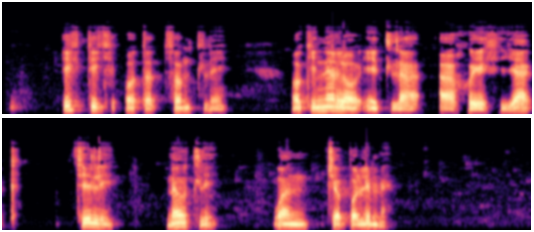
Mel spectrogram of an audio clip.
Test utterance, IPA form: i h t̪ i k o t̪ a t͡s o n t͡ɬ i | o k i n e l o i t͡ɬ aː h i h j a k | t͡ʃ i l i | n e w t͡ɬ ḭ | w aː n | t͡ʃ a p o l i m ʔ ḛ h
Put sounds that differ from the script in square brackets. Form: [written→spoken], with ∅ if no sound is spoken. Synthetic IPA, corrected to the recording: i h t̪ i k o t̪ a t͡s o n t͡ɬ i | o k i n e l o i t͡ɬ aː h i h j a k | t͡ʃ i l i | n e w t͡ɬ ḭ | w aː n | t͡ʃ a p o l i m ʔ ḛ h

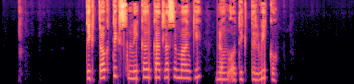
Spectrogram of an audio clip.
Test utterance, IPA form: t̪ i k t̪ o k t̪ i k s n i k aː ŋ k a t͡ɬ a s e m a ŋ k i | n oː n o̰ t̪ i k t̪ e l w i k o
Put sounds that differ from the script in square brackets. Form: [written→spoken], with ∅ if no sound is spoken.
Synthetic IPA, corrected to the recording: t̪ i k t̪ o k t̪ i k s n i k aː ŋ k a t͡ɬ a s e m a ŋ k i | n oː n o̰ t̪ i k t̪ e l w i k o

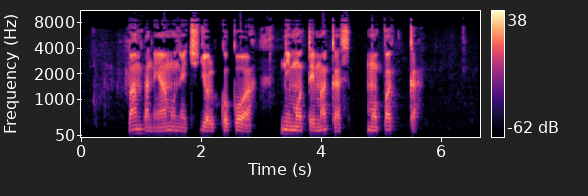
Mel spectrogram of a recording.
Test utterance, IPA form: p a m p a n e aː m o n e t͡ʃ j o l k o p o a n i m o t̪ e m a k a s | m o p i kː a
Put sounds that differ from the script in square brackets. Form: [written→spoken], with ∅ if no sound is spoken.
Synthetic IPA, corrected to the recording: p a m p a n e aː m o n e t͡ʃ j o l k o p o a n i m o t̪ e m a k a s | m o p [i→a] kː a

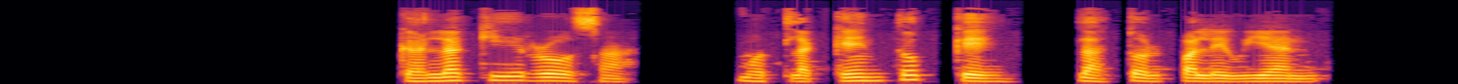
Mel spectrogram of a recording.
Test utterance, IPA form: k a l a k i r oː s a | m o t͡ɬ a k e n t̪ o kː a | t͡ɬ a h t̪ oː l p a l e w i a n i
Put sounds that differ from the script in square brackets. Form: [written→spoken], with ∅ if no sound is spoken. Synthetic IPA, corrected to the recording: k a l a k i r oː s a | m o t͡ɬ a k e n t̪ o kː [a→e] | t͡ɬ a h t̪ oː l p a l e w i a n i

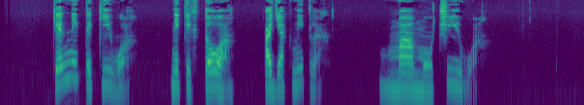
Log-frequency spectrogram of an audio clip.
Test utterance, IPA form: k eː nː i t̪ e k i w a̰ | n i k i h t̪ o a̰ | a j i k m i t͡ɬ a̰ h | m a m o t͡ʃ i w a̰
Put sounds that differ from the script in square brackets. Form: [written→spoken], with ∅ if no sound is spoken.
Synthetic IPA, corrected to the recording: k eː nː i t̪ e k i w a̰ | n i k i h t̪ o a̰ | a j [i→a] k m i t͡ɬ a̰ h | m a m o t͡ʃ i w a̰

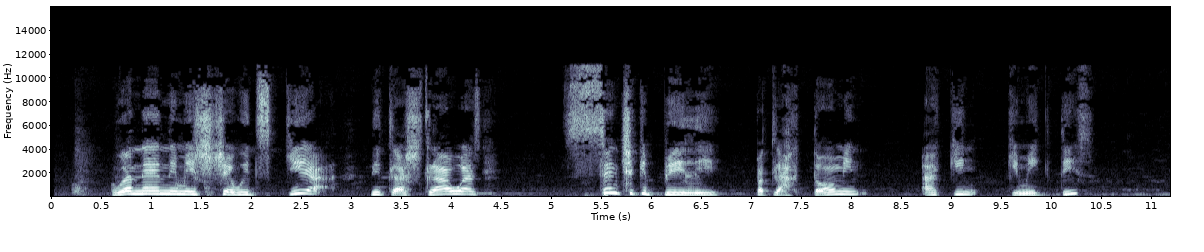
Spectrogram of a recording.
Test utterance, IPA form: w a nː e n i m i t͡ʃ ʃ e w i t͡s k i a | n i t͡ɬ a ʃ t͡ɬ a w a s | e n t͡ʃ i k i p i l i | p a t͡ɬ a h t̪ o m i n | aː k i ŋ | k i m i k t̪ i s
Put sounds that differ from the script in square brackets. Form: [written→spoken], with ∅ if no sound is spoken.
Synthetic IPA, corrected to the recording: w a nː e n i m i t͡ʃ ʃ e w i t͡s k i a | n i t͡ɬ a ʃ t͡ɬ a w a s | e n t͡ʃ i k i p i l i | p a t͡ɬ a h t̪ o m i n | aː k i ŋ | k i m i k t̪ i s

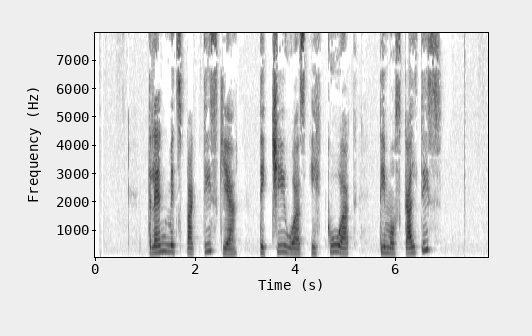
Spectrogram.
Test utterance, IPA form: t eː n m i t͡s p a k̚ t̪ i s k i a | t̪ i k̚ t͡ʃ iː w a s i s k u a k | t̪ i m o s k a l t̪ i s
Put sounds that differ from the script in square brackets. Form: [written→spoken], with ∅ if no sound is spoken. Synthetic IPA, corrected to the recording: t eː n m i t͡s p a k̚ t̪ i s k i a | t̪ i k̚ t͡ʃ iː w a s i [s→h] k u a k | t̪ i m o s k a l t̪ i s

